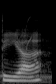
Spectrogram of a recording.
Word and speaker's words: Dia: turned the uh into an a although it's pronounced DIA they had so many limitations back then that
